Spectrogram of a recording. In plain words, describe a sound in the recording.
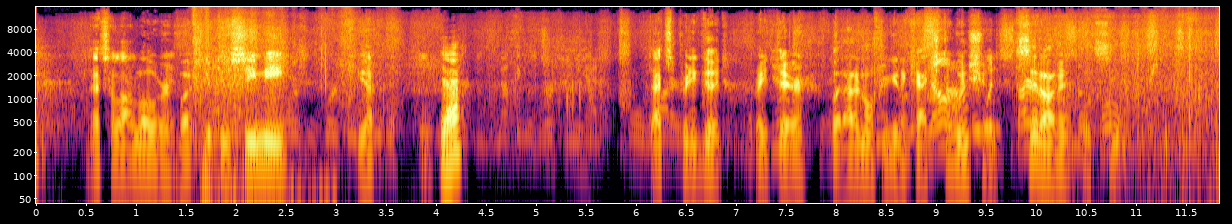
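A middle-aged man talks casually and close up, outdoors.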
